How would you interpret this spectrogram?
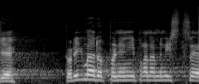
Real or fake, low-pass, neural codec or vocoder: fake; 14.4 kHz; codec, 44.1 kHz, 7.8 kbps, Pupu-Codec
